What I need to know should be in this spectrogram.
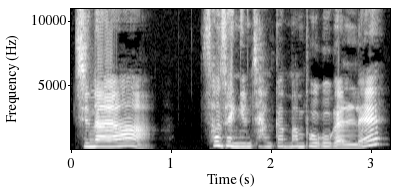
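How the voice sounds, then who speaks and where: A woman acts out a hypocritical woman teacher in a spoken story drama. Her voice sits high and she talks in a soft, coaxing way that hardens into scolding. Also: a little slow. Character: hypocritical female academy teacher, sweet turning menacing. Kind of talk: acted story dialogue.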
